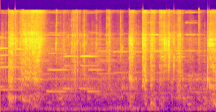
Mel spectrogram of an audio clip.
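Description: Battery-operated toy fishing game playing its tinny electronic melody in single held notes, mixed with quick plastic clicking and rattling as its board turns.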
